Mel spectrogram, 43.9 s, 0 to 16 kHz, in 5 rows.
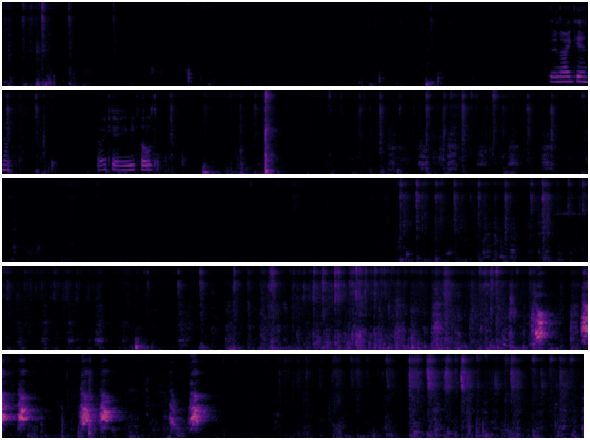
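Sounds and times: dog barking: 34.3 - 37.0, 37.6 - 38.4.

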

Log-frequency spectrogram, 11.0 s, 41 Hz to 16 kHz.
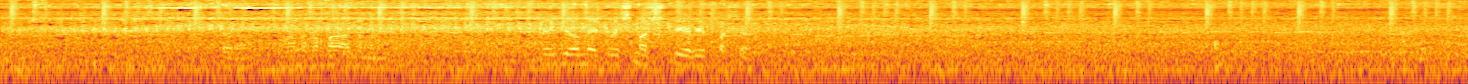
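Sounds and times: background music: 0.0 - 11.0
traffic rumble: 0.0 - 11.0.

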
